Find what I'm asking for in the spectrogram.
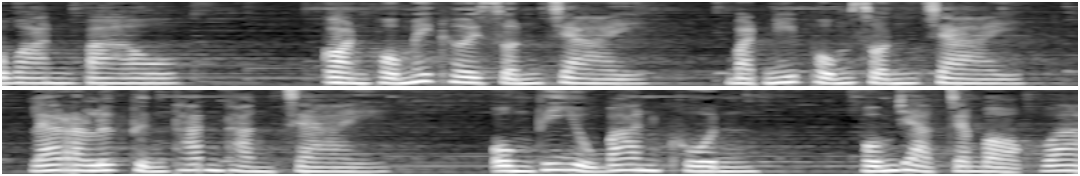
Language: Thai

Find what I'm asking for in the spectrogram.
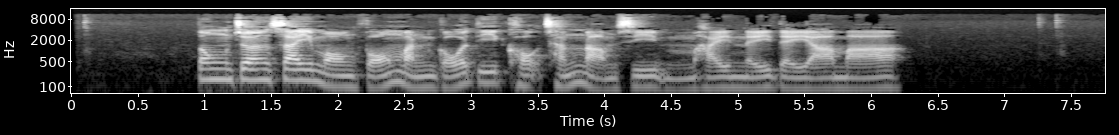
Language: Cantonese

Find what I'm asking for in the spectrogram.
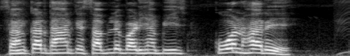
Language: Chhattisgarhi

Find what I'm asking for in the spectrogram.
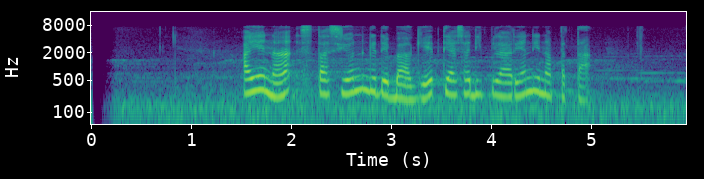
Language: Sundanese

